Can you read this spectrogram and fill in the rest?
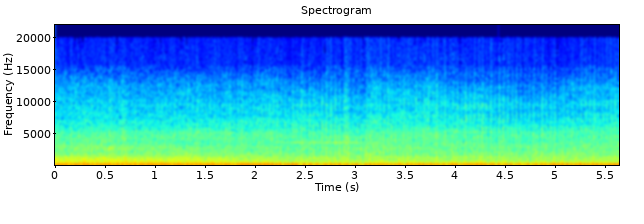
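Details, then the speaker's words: Craftsman GT riding tractor with 20 hp Kohler V-twin that stalls under load: runs with uneven stumbling beat and lumpy low throb; miss in one cylinder, suspected spark, compression or loose valve, not confirmed. "Oh, now it'll start. It sure sounds like we got a miss in one of the cylinders here."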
